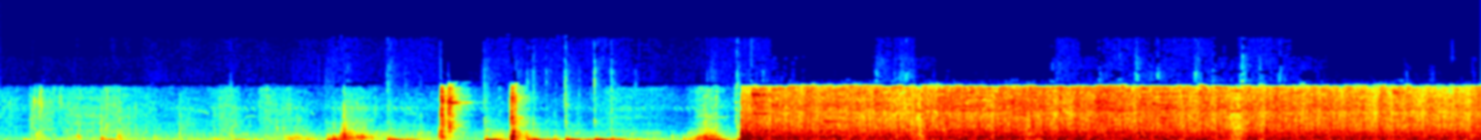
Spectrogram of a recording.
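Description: A few sharp clicks and metallic knocks, then a micro Uzi submachine gun opens up in a loud, sustained fully automatic burst, the rapid shots blurring into a continuous harsh roar.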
